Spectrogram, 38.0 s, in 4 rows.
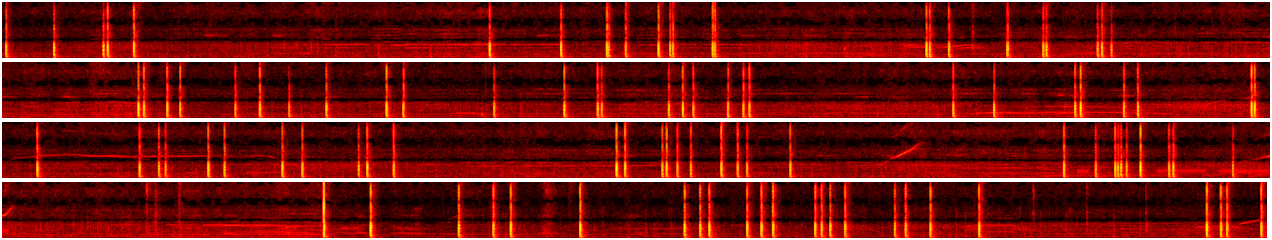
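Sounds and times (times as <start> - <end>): fireworks bursting: 0.0 - 38.0
people's voices: 0.0 - 38.0.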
